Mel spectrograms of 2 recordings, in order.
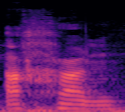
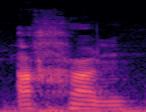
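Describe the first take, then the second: First: The name is said with a Hebrew pronunciation. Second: The name is said with a Hebrew pronunciation.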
